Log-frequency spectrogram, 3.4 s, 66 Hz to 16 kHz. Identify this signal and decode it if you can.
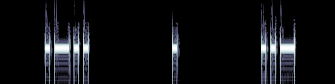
Morse code, heard as a keyed tone, about 25 wpm, spaced as for 9 wpm, 700 Hz. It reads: LEU
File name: Lesson 17e - Letter u - Three Characters 25wpm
